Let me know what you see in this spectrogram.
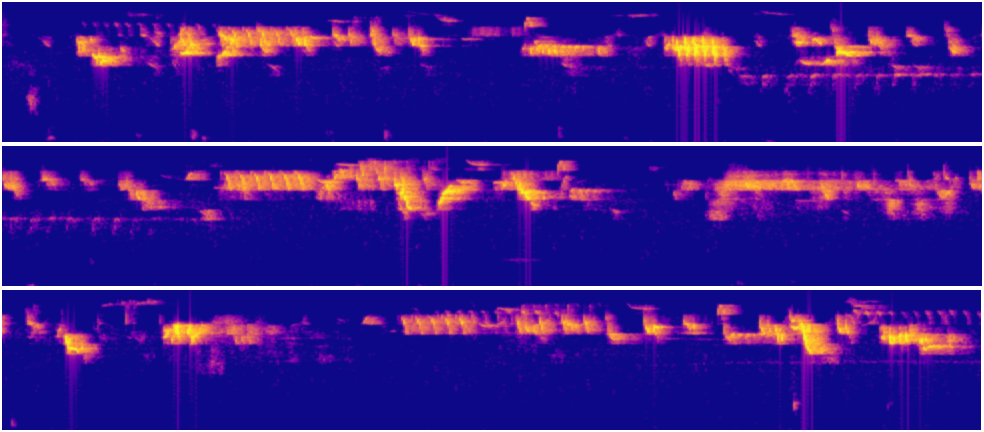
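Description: A songbird singing: rapid trills and quick chirps, high in pitch, in phrases of a few seconds with short breaks between them.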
